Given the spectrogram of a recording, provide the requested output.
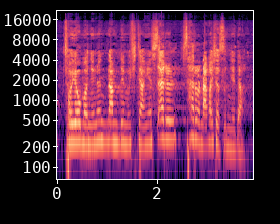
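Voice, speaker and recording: A woman speaks with a fairly high pitch and monotone, flat intonation. Noticeable background noise is present. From South Korea, Seoul. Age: 80s+. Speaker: state violence victim. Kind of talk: testimony. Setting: luncheon event with president.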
